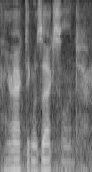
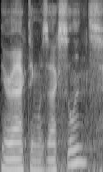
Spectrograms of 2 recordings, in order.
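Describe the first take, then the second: First: The voice falls at the end like a statement. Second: The voice rises at the end like a question. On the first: It is a plain statement. The speaker calls it right. "It is not meant to sound like a question" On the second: It sounds like a question. The speaker calls it wrong. "that sounded like a question"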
